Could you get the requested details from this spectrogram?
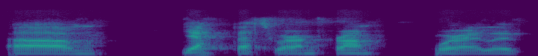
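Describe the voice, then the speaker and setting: A man's voice: low-pitched, monotone, a little slow, dull audio. A man from Mozambique, a company founder, explaining his work thoughtfully over a video call, with many fillers. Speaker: company founder, interview guest.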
